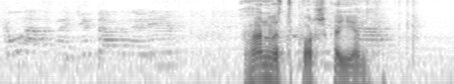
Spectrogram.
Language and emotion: Russian, neutral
